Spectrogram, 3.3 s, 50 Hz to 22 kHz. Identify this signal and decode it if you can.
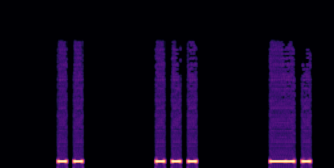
Morse code, heard as a keyed tone, about 15 wpm, spaced as for 8 wpm, 1000 Hz. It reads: ISN
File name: qotdfiles / 8wpm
